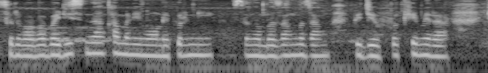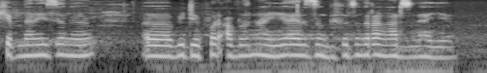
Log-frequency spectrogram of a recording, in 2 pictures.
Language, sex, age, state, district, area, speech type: Bodo, female, 18-30, Assam, Chirang, urban, spontaneous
